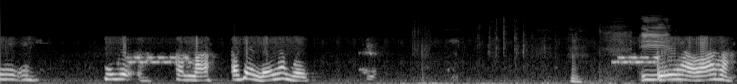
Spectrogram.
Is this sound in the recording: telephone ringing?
yes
